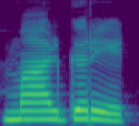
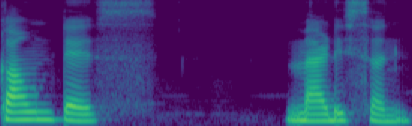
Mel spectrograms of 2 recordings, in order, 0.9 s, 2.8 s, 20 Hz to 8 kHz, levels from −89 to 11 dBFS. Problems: constant background noise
